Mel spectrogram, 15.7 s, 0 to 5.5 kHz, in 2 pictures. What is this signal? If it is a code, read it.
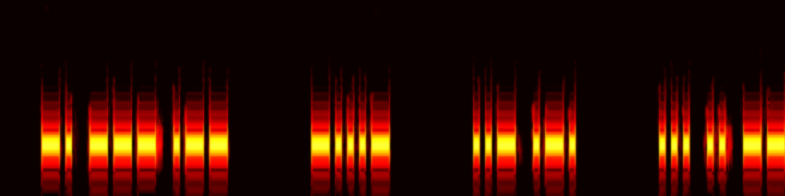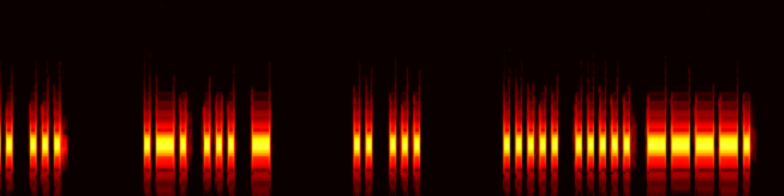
Morse code, heard as a keyed tone, about 20 wpm, 700 Hz. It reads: NOW <BT> UR SIGS RST IS 559
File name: UK MASTER QSOs TRAINING/20WPM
